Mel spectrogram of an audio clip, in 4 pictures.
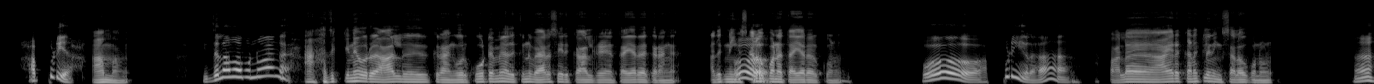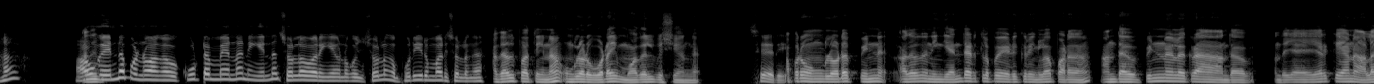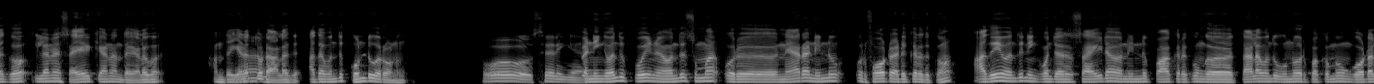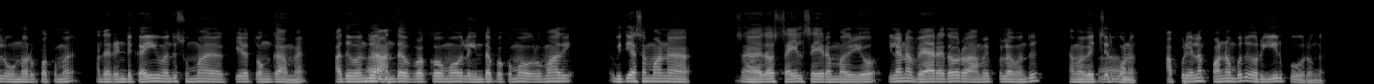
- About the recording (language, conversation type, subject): Tamil, podcast, பேஸ்புக்கில் கிடைக்கும் லைக் மற்றும் கருத்துகளின் அளவு உங்கள் மனநிலையை பாதிக்கிறதா?
- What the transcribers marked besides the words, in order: surprised: "அப்படியா? இதெல்லாமா பண்ணுவாங்க"; chuckle; surprised: "ஓ!"; surprised: "ஓ! அப்டிங்களா ?"; other background noise; other noise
